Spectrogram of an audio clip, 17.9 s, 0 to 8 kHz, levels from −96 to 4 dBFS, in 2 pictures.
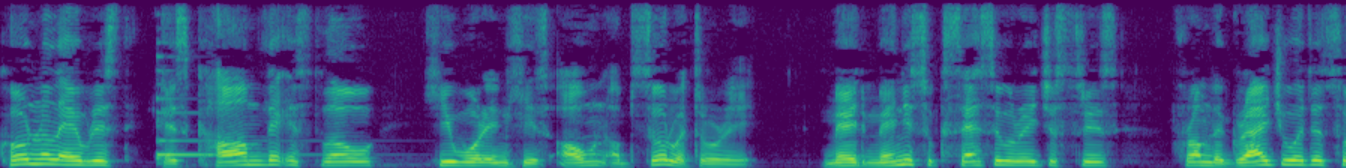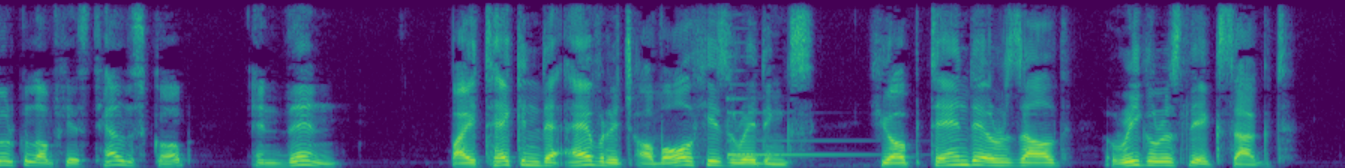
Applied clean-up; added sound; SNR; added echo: none; Bowed string instrument; 17 dB; none.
